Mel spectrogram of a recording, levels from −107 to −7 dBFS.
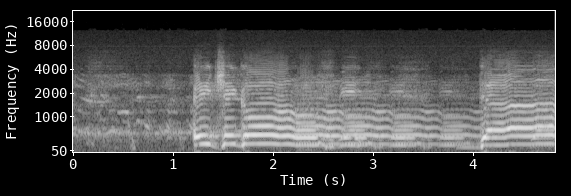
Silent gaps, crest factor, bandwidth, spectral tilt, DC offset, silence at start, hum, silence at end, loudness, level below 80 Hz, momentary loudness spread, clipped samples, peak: none; 12 dB; 8.2 kHz; -6 dB/octave; under 0.1%; 0 s; none; 0 s; -24 LUFS; -66 dBFS; 18 LU; under 0.1%; -14 dBFS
